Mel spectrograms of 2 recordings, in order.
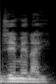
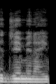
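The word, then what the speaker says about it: Gemini: एन आई जेमिए ठीक Google जेमिनाई जेमिनी भी बोलते हैं या जेमिनाई बोलते हैं इसको Google जेमिनी आ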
